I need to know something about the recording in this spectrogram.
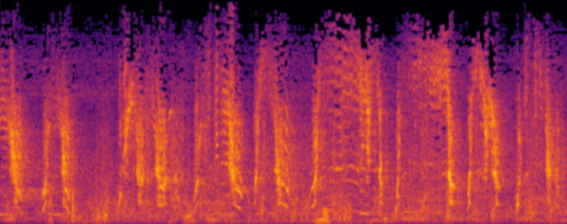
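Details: A furious monkey named Rainbow defends Lucie against Kachoy, letting out a run of sharp, high, scratchy screeches. The screeches come in short bursts roughly every half second to second, with brief low grunts between them.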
